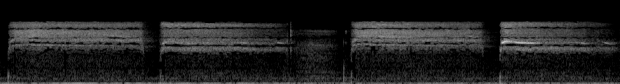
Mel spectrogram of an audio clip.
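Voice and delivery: gehauchtes Meeresrauschen nachahmen; geflüstertes Wellenrauschen. Acted. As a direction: rausche wie Wellen, tonlos. Wellengeräusch nachgeahmt. (nachgeahmtes Wellenrauschen, gehaucht)

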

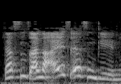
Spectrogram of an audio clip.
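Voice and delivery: high, loud call down the stairs. Acted. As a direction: shout cheerfully to the friends below. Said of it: "ruft sie die Treppe hinunter". (laut und hoch die Treppe hinuntergerufen)

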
